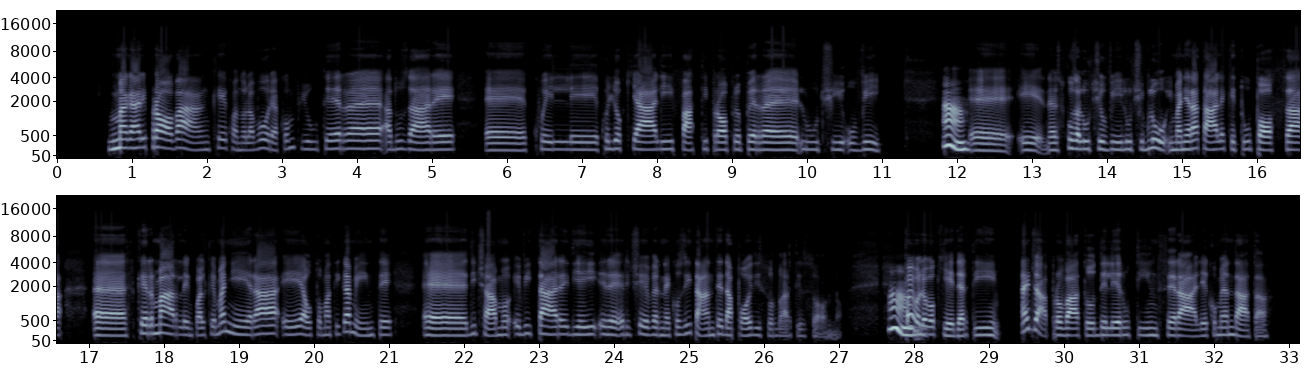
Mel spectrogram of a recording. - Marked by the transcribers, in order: distorted speech; tapping
- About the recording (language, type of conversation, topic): Italian, advice, Come posso creare una routine serale che mi aiuti a dormire meglio e a mantenere abitudini di sonno regolari?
